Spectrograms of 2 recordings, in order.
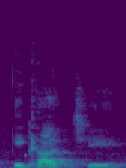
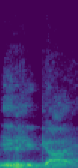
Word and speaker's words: Ikigai: And it's actually calling back to the Ikaji, if you guys ever heard of that philosophy. No. So there's a philosophy called Ikaji. I don't know if I'm saying it right. Ikigai? Ikigai. Yeah, there we go.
